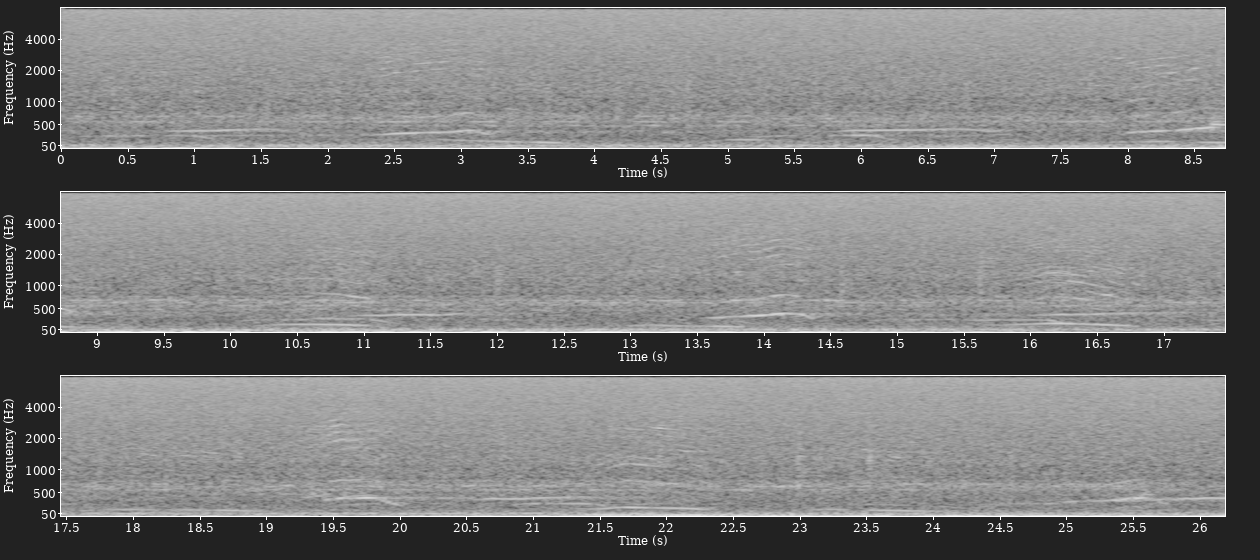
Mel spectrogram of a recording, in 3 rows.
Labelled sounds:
2.7	2.9	humpback whale, 2.3 to 2.5 kHz
14.0	14.3	humpback whale, 0.80 to 0.86 kHz
16.0	16.4	humpback whale, 1.2 to 1.4 kHz
19.5	19.7	humpback whale, 1.8 to 2.0 kHz

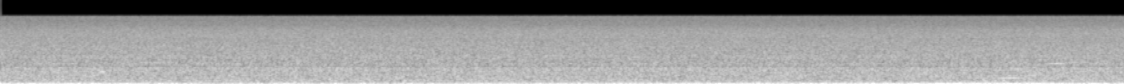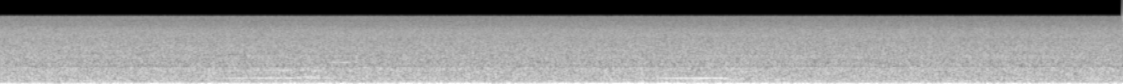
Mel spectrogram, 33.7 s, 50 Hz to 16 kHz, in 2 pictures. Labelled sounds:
15.7	16.0	humpback whale, 0.90 to 0.99 kHz

